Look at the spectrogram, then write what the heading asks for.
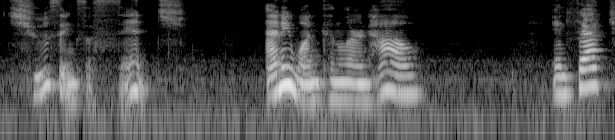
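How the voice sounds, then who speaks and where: Female storytime reader for little kids. Unhurried delivery, lively swooping pitch, talks directly to the children. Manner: expressive, sing-song, addressing children directly. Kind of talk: read-aloud storytime for young children with chatty asides.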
